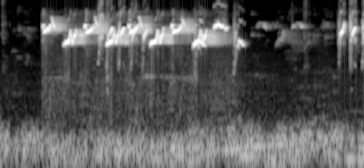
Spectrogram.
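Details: Male cinereous tit master song for tutoring and trapping: after a quiet start, a steady two-second string of repeated high two-note whistled phrases, then softer notes and a few closing chirps, with a low background hum.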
